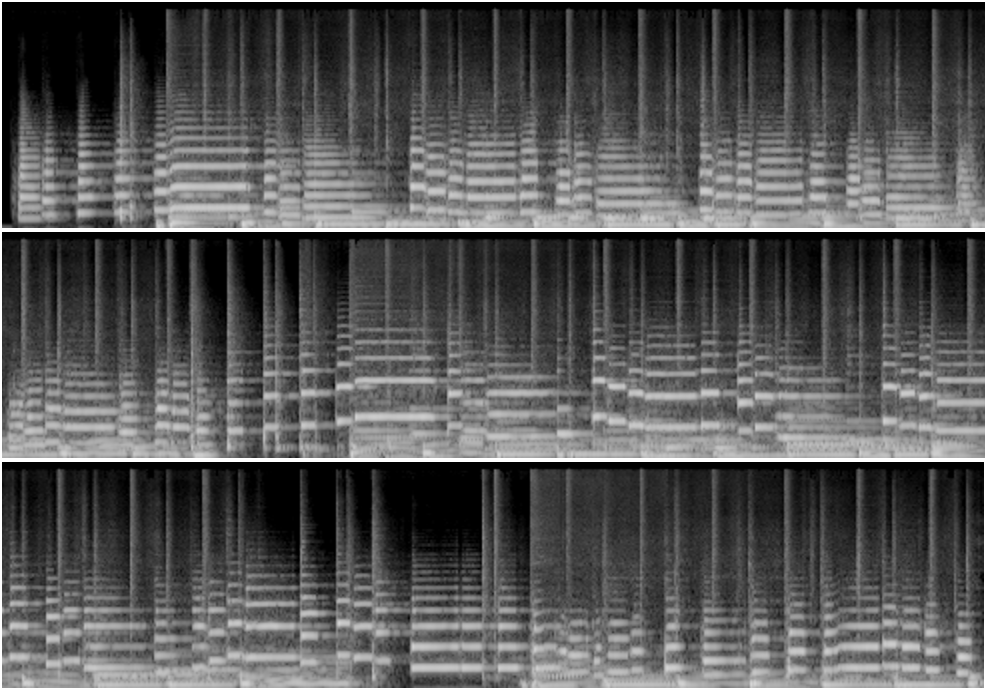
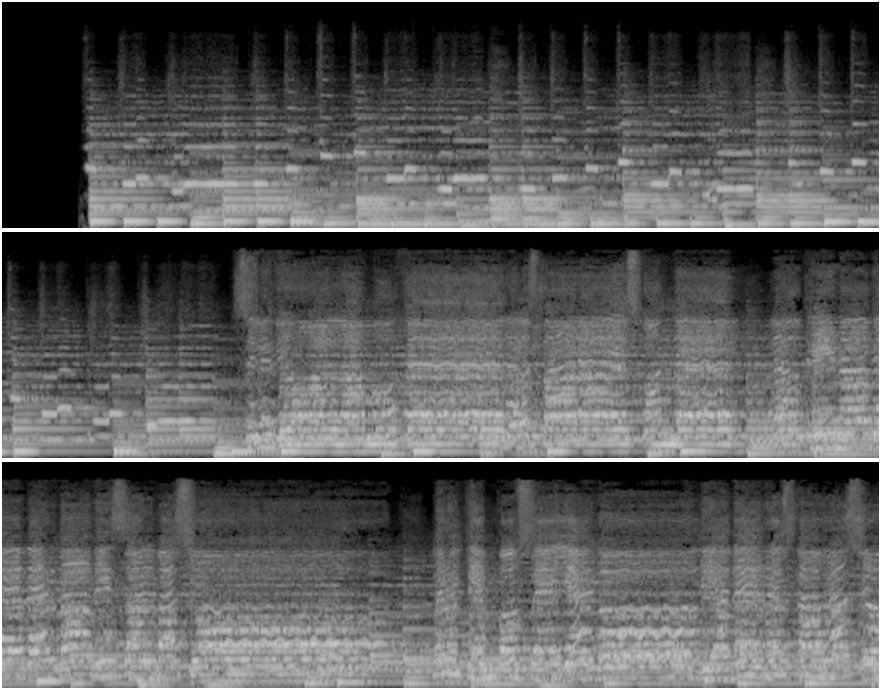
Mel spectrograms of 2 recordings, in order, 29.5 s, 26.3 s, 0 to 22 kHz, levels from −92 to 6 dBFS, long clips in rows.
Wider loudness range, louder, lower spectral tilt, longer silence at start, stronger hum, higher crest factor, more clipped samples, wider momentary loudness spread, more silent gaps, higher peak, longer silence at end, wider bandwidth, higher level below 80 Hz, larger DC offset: about the same, 2 LU vs 4 LU; about the same, -19 LUFS vs -21 LUFS; about the same, -7 dB/octave vs -6 dB/octave; second, 0.15 s vs 0.85 s; neither; about the same, 16 dB vs 14 dB; neither; about the same, 6 LU vs 6 LU; neither; first, -4 dBFS vs -8 dBFS; about the same, 0 s vs 0 s; first, 19.5 kHz vs 16 kHz; first, -28 dBFS vs -38 dBFS; neither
